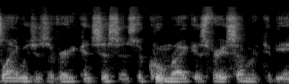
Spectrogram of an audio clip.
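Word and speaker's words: Cymry: Kumri or pronounced kumri and it comes from the kumri which is how the Welsh refer to themselves.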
